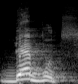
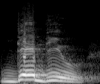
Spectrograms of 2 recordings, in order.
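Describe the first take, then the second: First: The final t sound is pronounced. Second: The final t sound is silent. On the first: The speaker calls it wrong. "Someone will say debut. No" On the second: The speaker calls it right. "it is debut. ... the t sound is not pronounced"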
